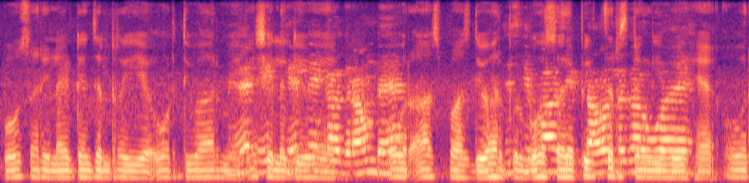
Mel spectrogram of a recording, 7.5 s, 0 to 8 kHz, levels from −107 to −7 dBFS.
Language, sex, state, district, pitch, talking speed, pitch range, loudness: Hindi, male, Rajasthan, Bikaner, 110 Hz, 200 wpm, 105-115 Hz, -16 LUFS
